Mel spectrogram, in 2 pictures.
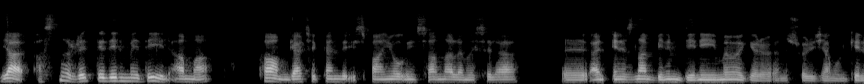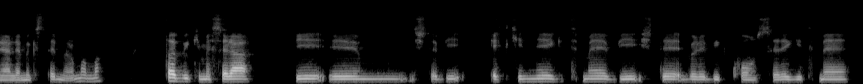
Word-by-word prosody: ya, - - +6
aslında 180 -6 -5
reddedilme 155 -1 +3
değil 160 -6 +4
ama 125 -2 0 0.4
Tamam, 140 -6 +4
gerçekten 130 +1 -1
de - - +1
İspanyol 120 0 -2
insanlarla, 115 0 -2
mesela, 115 +1 -3 0.5
eee, 105 -1 -1
an 115 +1 +1
en 120 0 0
azından 120 0 0
benim 115 -2 +1
deneyimime 110 +1 +2
göre, 95 -2 -3
yani, 95 -1 -9
söyleyeceğim 95 -1 -5
bunu, 90 -1 -9
genellemek 100 +2 -1
istemiyorum 120 +1 -3
ama 150 +1 -4 0.6
tabii 145 -3 +7
ki 120 - -4
mesela 125 +1 +6 0.4
bir, 135 +1 +3
imm, 125 0 0
işte, - - -7
bir 65 0 -2 0.3
etkinliğe 135 +1 -1
gitme, 130 -1 -3
bir, 125 +1 +2
işte, 125 -2 -2
böyle, 120 -1 -1
bir 115 - -1
konsere 110 +2 -2
gitme, 115 0 -2
120 Hz, 135 wpm, -26 LUFS, 110-130 Hz, 0.6 s, tabii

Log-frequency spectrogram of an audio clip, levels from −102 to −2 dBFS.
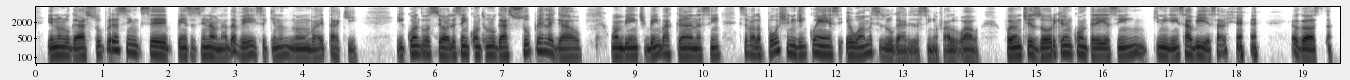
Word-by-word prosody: e 115 - +1
num 125 +1 +4
lugar 115 -1 +3
super, 135 - -3
assim, 165 -7 0
que - - -11
você 130 -4 +3
pensa 115 -1 -1
assim: 125 +4 -3
"Não, 120 -2 +3
nada 100 0 -1
a - - +1
ver, 120 +2 0
isso 120 - -8
aqui 110 - -5
não 120 +2 0
não 105 -4 0
vai 100 +2 -2
estar - - -4
aqui", 95 -2 -9 0.6
e 115 - -4
quando 140 +3 +1
você 130 -1 -2
olha, 115 +1 +3
você 130 - -2
encontra 130 -1 -1
um 130 - +2
lugar 125 -1 +2
super 155 +7 -1
legal, 110 -8 -1 0.4
um - - +1
ambiente 115 0 +2
bem 120 +4 +2
bacana 115 -4 +1
assim, 115 +3 -4 0.3
você - - -7
fala: - - 0
"Poxa, 165 +3 -2
ninguém 125 -3 0
conhece," 135 -3 +1
eu 120 0 +2
amo 130 +5 0
esses 150 -7 -7
lugares 90 -3 -2
assim, 90 +1 -6
falo: 90 0 -3
"Uau, 100 -2 -1 0.4
foi 115 - +6
um 120 +1 +4
tesouro 120 +1 +2
que - - -2
eu - - +3
encontrei, 120 -4 +1
assim, 120 - -2
que - - -7
ninguém 115 -2 +3
sabia", 120 -5 +2
sabe. - - -5 1.0
Eu - - +1
gosto. 100 -3 +4
120 Hz, 185 wpm, -23 LUFS, 110-130 Hz, 1.0 s, foi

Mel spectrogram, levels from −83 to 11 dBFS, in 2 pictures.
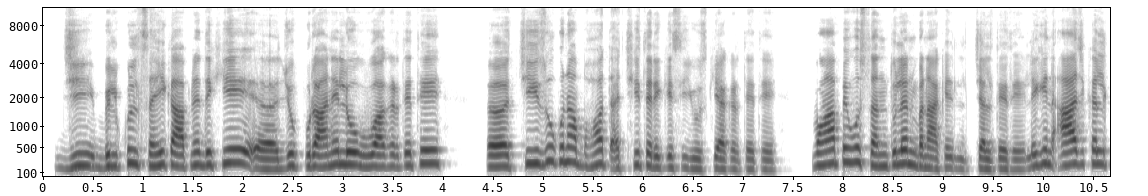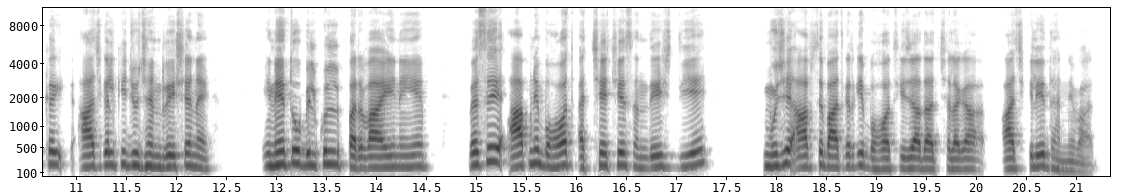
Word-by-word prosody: जी, 180 +4 -2
बिल्कुल 185 +6 -1
सही 205 -1 0
कहा 205 -3 +5
आपने, 190 +3 +1
देखिए 220 +1 +2
अ, 150 -2 +4
जो 185 +7 -2
पुराने 185 +1 +2
लोग 210 -1 +5
हुआ 180 0 +3
करते 185 +2 -3
थे, 230 0 +3
अ, 185 -5 +1
चीज़ो 230 +4 0
को 260 - -1
ना 255 -1 +3
बहुत 210 +2 -2
अच्छी 160 +6 -5
तरीके 170 -4 -2
से 170 0 -13
यूज़ 150 -2 -6
किया 155 0 -1
करते 145 0 -7
थे। 140 -1 -7 0.4
वहाँ 210 +3 +5
पे 250 - +2
वो 250 +1 +1
संतुलन 210 0 +1
बना 175 -4 +2
के 165 +2 -6
ल 150 -2 -11
चलते 155 -1 -1
थे, 145 0 -6
लेकिन 200 +7 -2
आजकल 215 +3 +3
कै 210 -1 0 0.3
आजकल 200 +3 -1
की 215 +2 -6
जो 205 0 0
जेनरेशन 185 0 -1
है, 160 -3 -4 0.5
इन्हें 200 +3 +4
तो 225 0 +4
बिल्कुल 210 +2 0
परवाह 170 -1 +4
ही 175 +1 0
नही 175 0 -6
है। 185 0 -4 0.5
वैसे 220 +5 +3
आपने 195 +6 +5
बहुत 200 +3 +2
अच्छे-अच्छे 195 +5 -1
संदेश 175 -1 -5
दिए, 190 +6 -3 0.6
मुझे 190 +4 +1
आपसे 175 +1 0
बात 175 -2 +3
करके 185 +2 -3
बहुत 155 +1 -3
ही 160 - -5
ज़्यादा 155 -1 +2
अच्छा 150 +1 -6
लगा। 150 -1 -2 0.2
आज 155 0 -1
के 175 - -8
लिए 185 +1 +1
धन्यवाद। 130 - -11
185 Hz, 190 wpm, -21 LUFS, 165-210 Hz, 0.6 s, कहा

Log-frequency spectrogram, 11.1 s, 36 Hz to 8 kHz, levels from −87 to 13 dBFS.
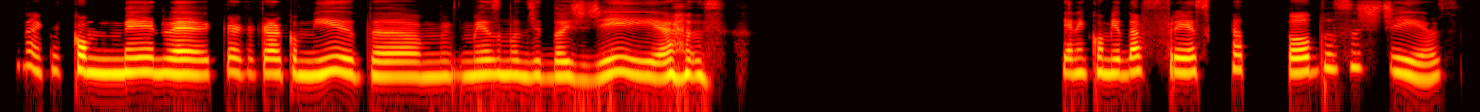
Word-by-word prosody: Não 335 -1 -6
é 275 - -4
que 270 +1 -13
comer 245 -1 +4
não 240 0 +1
é 225 -1 +5
que 225 +3 -9
aquela 235 -1 -1
comida 215 -3 +1
me 205 +1 -4
mesmo 220 +1 0
de 210 +1 -2
2 205 0 -1
dias. 210 0 0 2.5
Querem 240 0 -1
comida 240 0 +1
fresca 255 +3 -2 0.3
todos 260 +5 +1
os 310 -1 -7
dias. 215 -4 -3
230 Hz, 110 wpm, -21 LUFS, 210-250 Hz, 2.5 s, é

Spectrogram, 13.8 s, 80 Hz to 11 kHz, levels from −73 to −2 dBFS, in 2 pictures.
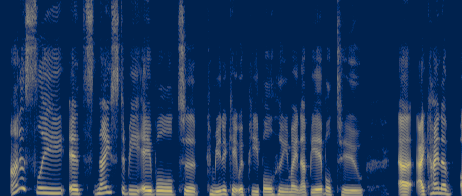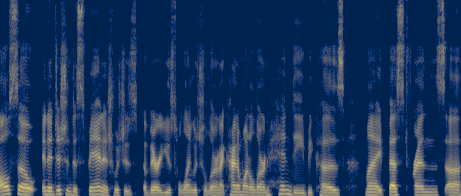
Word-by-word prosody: honestly, 280 - -1
it's 230 -1 +2
nice 290 +7 -1
to 280 - -6
be 220 -2 -4
able 200 -2 +2
to 185 -3 -1
communicate 200 +3 -1
with 165 - -1
people 175 -2 -2
who 185 - -5
you 165 -1 -3
might 165 -3 -1
not 160 0 -1
be 155 0 -1
able 180 +5 +1
to. 140 -5 -4 0.5
Uh, 175 -1 +8
I 185 - +8
kind 265 +5 +1
of 230 -5 0
also, 210 +1 +4
in 190 - 0
addition 215 +1 0
to 170 - -2
Spanish- 190 0 0
which 150 -1 -6
is 130 0 -8
a - - -2
very 145 0 +3
useful 145 -1 -6
language 145 0 -3
to 140 - -8
learn, 150 +2 -2
I 135 - +4
kinda 175 +5 +3
wanna 165 -3 0
learn 150 -1 -1
Hindi 195 -7 -5
because 150 0 -1 0.3
my 165 -2 +2
best 170 -1 +3
friend's, 165 0 -1
uh, 150 -1 +2
175 Hz, 190 wpm, -23 LUFS, 150-205 Hz, 0.5 s, Uh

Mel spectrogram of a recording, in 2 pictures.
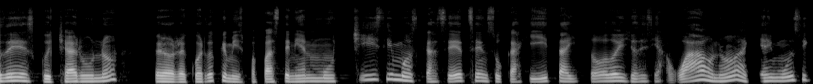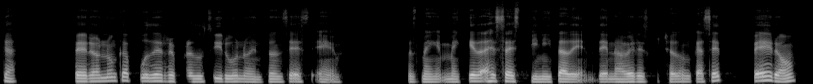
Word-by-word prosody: pude 165 +3 +5
escuchar 140 -3 +2
uno, 155 +11 +2 0.3
pero 135 -2 +6
recuerdo 130 +6 +1
que 175 - 0
mis 125 -4 0
papás 125 +1 -1
tenían 140 0 +1
muchísimos 170 - -1
cassette 135 +5 -2
en 160 -2 0
su 135 -2 -5
cajita 130 +5 -2
y 135 0 -5
todo, 150 +4 +2
y 165 - -1
yo 140 -2 -4
decía: 140 +2 -9
"¡Guau!, 205 -3 +2
¿no?, 160 +7 +1
aquí 150 -7 -3
hay 155 +1 0
música", 170 -3 -2 0.5
pero, 145 0 +3
nunca 170 +3 0
pude 155 -2 +1
reproducir 135 -1 -2
uno. 130 -1 0
Entonces, 125 +2 -2
eh, 120 -2 -5 0.7
pues, 120 -1 -7
me 120 0 0
me 125 0 -2
queda 145 +3 +4
esa 150 0 +3
espinita 125 -1 +1
de 120 - +1
de 125 0 -1
no 125 - 0
haber 125 +1 +3
escuchado 130 0 -3
un 130 - -2
cassette, 165 +9 -1 0.3
pero, 165 -2 +3
140 Hz, 165 wpm, -24 LUFS, 130-160 Hz, 0.7 s, pero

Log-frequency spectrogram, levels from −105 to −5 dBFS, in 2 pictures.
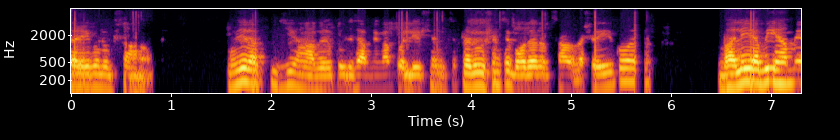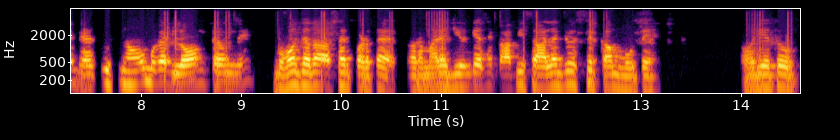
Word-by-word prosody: तकरीबन 135 0 +1
नुकसान 130 -1 -6
होता - - -13 0.5
है। - - -26
मुझे 185 +4 +4
लगता 165 -1 -1
है 145 - -12
जी 155 - -6
हाँ, 130 -4 -3
बिल्कुल 125 +1 -5
जैसा 130 +1 -2
आपने 125 0 -9
कहा 130 +1 -6
पॉल्यूशन 130 +1 -4
से - - -25
प्रदूषण 145 +2 +1
से, 160 +1 -3
बहुत 130 -1 +2
नुकसान 130 +1 -5
होगा - - -4
शरीर 140 +2 -3
को। 185 - +1
अत 175 -1 -7 0.7
भले 140 +6 +6
ही 185 - +8
अभी 175 +1 +5
हमें 170 +1 +2
ये - - -5
महसूस 140 +3 -2
ना 155 -2 -2
हों, 165 +3 +1
मगर 175 0 +2
लॉन्ग 150 +3 +5
टर्म 145 -1 +1
में 145 - -11 0.3
बहुत 135 +4 +3
ज़्यादा 150 0 +5
असर 150 +1 +1
पड़ता 125 - +1
है - - +3 0.2
और 125 0 -2
हमारे 130 +2 0
जीवन 140 +1 -3
के - - 0
ऐसे 145 - -1
काफ़ी 135 +2 -2
साल 135 0 +3
हैं 150 - +2
जो 160 +1 -3
इससे 170 +4 -5
कम 135 0 +2
होते 125 +1 -4
हैं। 120 - -8 0.9
और 130 - -3
ये 140 - +3
तो 135 - +4
140 Hz, 230 wpm, -19 LUFS, 130-155 Hz, 0.9 s, ही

